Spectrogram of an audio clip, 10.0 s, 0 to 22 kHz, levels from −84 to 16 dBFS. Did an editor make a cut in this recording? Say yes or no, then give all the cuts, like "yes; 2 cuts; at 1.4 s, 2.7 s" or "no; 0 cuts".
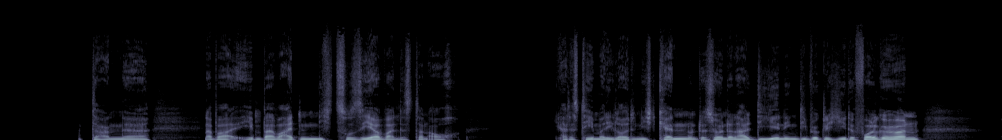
yes; 1 cut; at 2.1 s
